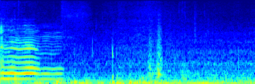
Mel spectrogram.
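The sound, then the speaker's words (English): A car pulls away and drives off, a low engine and road rumble with wind noise, beginning just after a brief voice is heard. “We're going to pull around the corner and reposition, okay?”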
